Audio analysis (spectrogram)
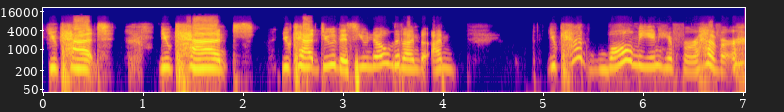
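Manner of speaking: loud, desperate pleading; sobbing plea. Acted. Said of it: "Valentine at this point is sobbing".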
